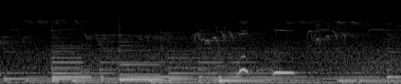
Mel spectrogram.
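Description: A common cuckoo calls several times, its soft, hollow two-note hoots repeating steadily at moderate distance, with no voices present.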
